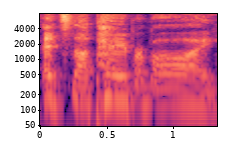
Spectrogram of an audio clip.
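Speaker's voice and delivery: put-on yelling. Former paper boy recalls the man answering his wife, retelling a man yelling back. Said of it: "he'd yell back".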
